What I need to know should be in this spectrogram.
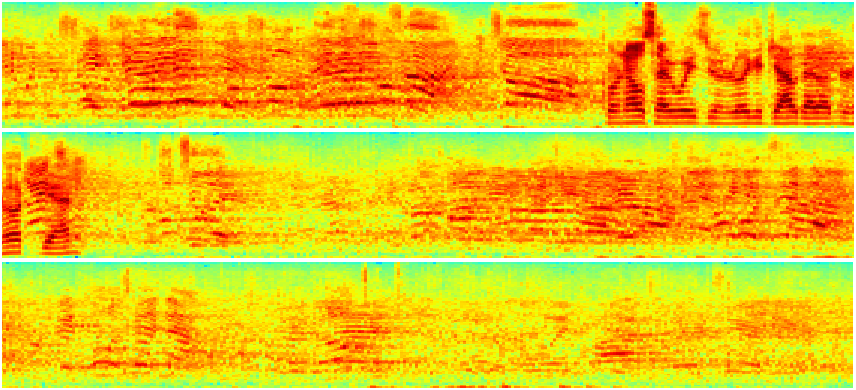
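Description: Spectators in a large echoing hall shout and call out encouragement.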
